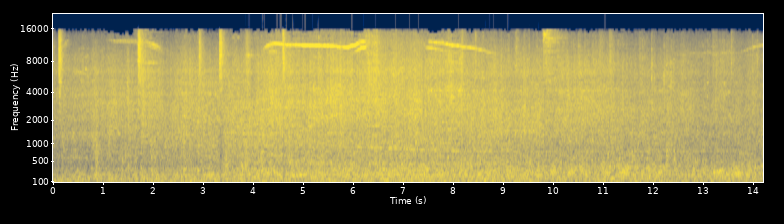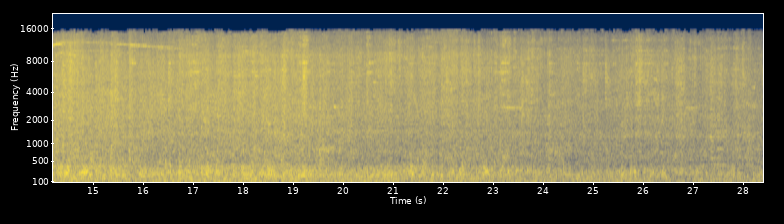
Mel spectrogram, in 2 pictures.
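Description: A train passing close by, its wheels clicking over rail joints and points. A high thin wheel squeal sounds several times in the first third. The rumble is loudest a few seconds in and slowly dies away.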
